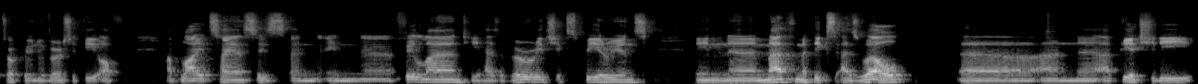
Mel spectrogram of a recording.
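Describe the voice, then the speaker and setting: A man with a fairly low voice hosts an online workshop over a video call. His first language is Arabic. He introduces speakers politely and haltingly, with plenty of pauses and fillers. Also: slight background noise. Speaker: workshop moderator. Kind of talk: formal online workshop hosting.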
